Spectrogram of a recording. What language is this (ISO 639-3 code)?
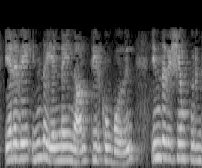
tam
